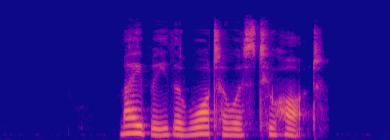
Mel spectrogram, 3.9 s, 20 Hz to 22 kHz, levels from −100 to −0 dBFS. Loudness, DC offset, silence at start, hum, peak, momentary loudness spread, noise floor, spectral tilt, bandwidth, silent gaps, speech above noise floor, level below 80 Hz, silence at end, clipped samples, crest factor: -36 LUFS; under 0.1%; 1.2 s; none; -20 dBFS; 6 LU; under -90 dBFS; -4.5 dB/octave; 13 kHz; none; over 54 dB; -82 dBFS; 0.7 s; under 0.1%; 18 dB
